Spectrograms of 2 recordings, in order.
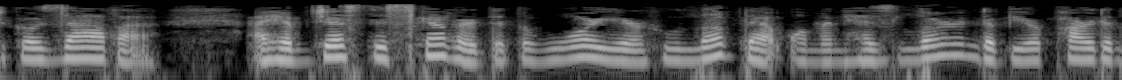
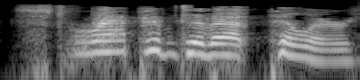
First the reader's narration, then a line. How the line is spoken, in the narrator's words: shrieked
